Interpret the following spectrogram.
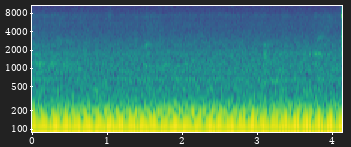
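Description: A steady low electrical hum in a quiet room, with two faint small sounds, one about a second and a half in and one about three seconds in.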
